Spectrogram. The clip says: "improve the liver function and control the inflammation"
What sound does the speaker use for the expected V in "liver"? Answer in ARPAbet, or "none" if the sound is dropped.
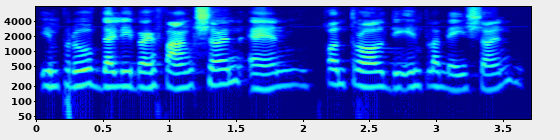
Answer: B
